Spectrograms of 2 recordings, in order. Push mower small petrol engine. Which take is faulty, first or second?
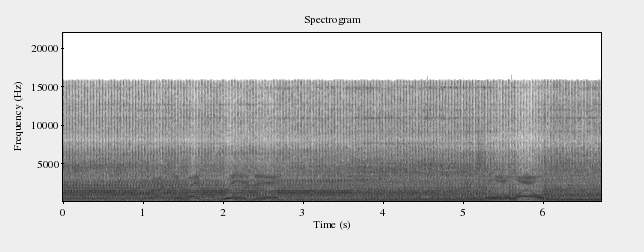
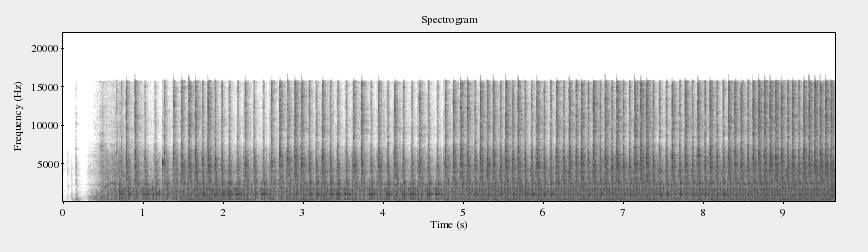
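second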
